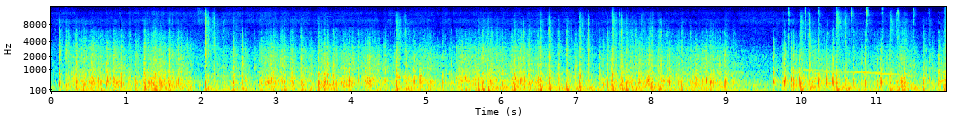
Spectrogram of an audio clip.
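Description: Fireworks display: a dense, continuous barrage of crackling pops and bangs, easing briefly before picking up again near the end.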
